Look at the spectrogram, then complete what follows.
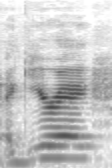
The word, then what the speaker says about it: Aguirre: Durst by Anne Aguirre. I did learn that that last name is pronounced Aguirre, not Aguirre.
